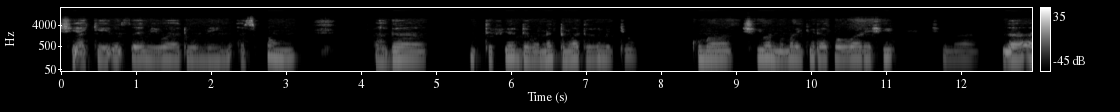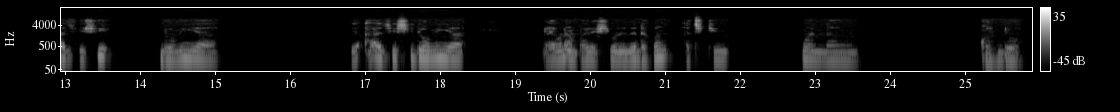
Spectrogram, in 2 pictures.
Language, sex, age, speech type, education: Hausa, male, 15-29, spontaneous, primary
